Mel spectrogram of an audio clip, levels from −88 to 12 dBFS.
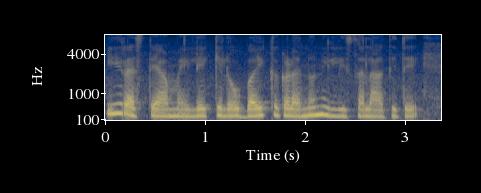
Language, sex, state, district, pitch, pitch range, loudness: Kannada, female, Karnataka, Bidar, 240 Hz, 235-260 Hz, -15 LUFS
